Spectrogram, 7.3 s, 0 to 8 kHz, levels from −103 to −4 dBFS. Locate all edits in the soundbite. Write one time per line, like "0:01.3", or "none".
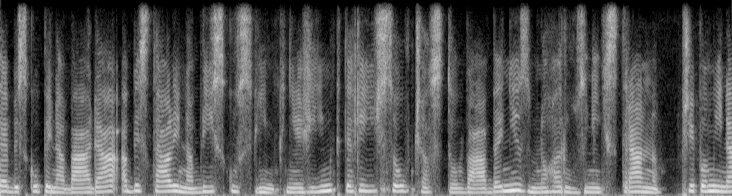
none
